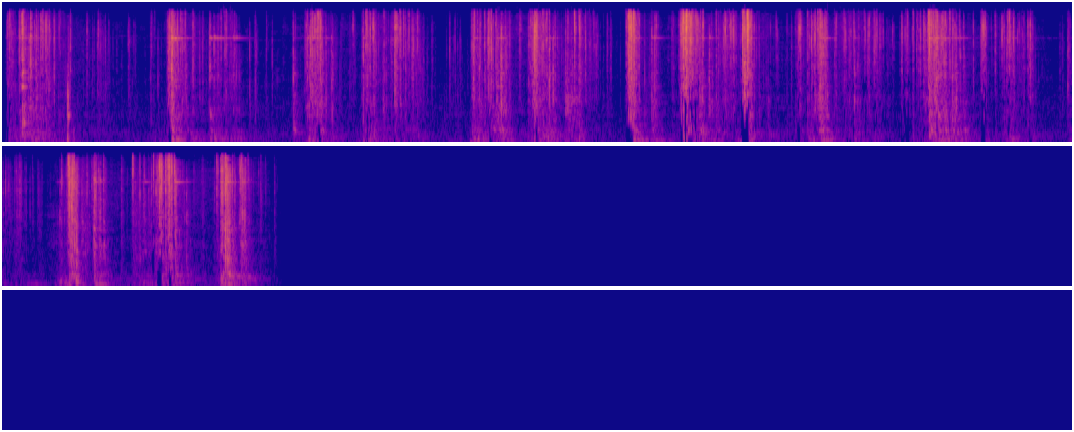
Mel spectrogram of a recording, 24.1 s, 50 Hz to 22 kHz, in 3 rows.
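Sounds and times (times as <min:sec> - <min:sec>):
plastic hangers clattering: 0:00.0 - 0:10.0.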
